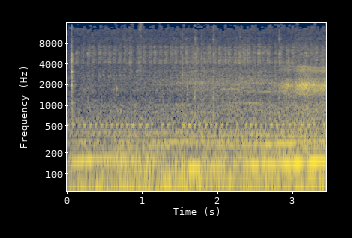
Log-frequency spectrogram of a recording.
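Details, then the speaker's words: Suzuki GSX-R sportbike at steady low idle: light ticking at about three per second. Cause is the secondary throttle valve actuator, which vibration in the lower gears knocks loose; a known GSX-R issue. "secondary throttle valve actuator for those that are in the know gixxers are notorious for this"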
